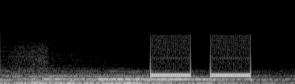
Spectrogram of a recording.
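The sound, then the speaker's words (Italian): A telephone rings twice, each a steady electronic tone lasting under half a second with a brief gap between, over a constant low hum. No one speaks. “Quelle telefonate che si sentono all'inizio della puntata 4 restituiscono molto proprio l'idea di chi sia Danilo Restivo.”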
